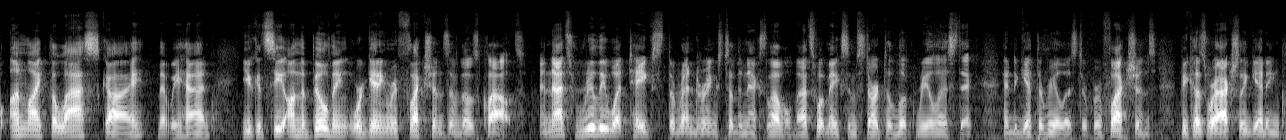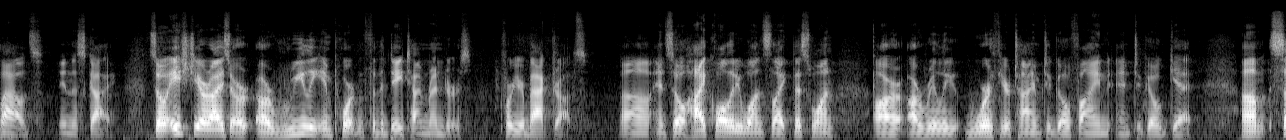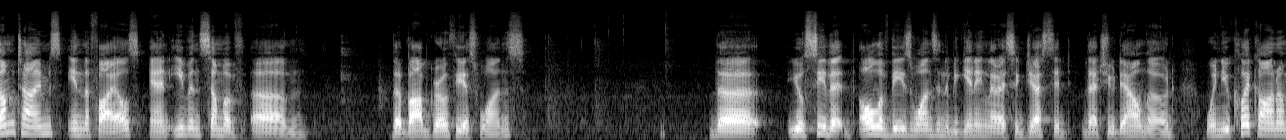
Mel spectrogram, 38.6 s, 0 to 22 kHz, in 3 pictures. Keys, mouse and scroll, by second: 0.8 click, 1.5 scroll, 28.7 click, 30.3 click, 32.0 click, 37.3 click.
